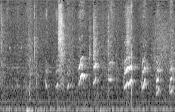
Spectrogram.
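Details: Whimpering Pembroke Welsh Corgi litter A, Preberry kennel, parents Image Čičiko and Danny Toivu My Delight: loud overlapping squeals and whines, some bending up then down, in a dense cluster, with soft rustling and a constant hum.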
